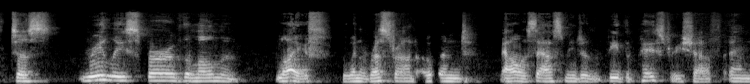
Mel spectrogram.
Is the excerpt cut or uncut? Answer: cut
